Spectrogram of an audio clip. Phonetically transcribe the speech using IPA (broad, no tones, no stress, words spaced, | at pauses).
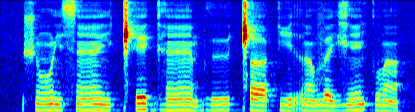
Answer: ʃõːjsɛ̃ːj ǁʰe ɡʱɛ̃ːbʱɨː ǁɐːki rɐ̃vɛjɣẽkβɐ̃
